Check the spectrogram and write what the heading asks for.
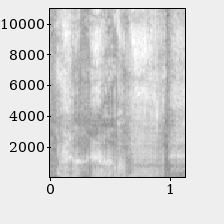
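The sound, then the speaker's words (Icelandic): A person imitates a rattly old Nissan Micra car with their voice, making a fairly loud growling, sputtering rumble that lasts about a second. “þetta var bara eins og að kera pappakassa sko þessi bíl var svo mikil skrutta sko það var bara hljóðin í honum voru bara eitthvað svona”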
